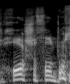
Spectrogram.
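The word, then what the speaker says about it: Haurchefant: Pronounce it like it's French, he says. Lord Horchefont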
